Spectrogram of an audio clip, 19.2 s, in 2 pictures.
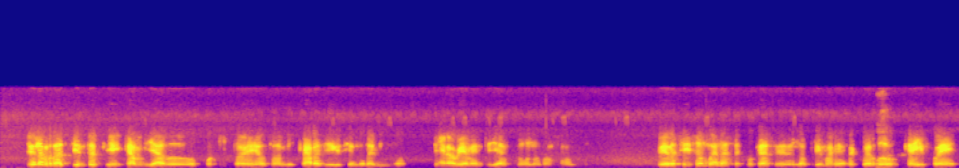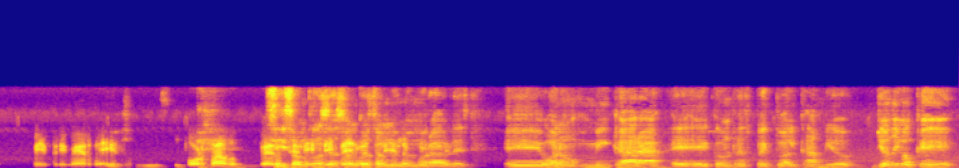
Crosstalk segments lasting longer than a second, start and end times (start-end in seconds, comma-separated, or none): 12.3-14.1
